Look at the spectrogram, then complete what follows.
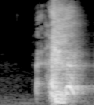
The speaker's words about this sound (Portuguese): E acho que vou espirrar.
